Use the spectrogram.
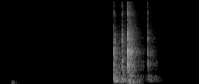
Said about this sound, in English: And so let's roll the dice and see who goes first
